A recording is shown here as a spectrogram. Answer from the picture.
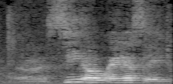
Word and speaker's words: Coash: But if you look at the back of the program and how my name is spelled, C-O-A-S-H, which is pronounced Coash, right?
